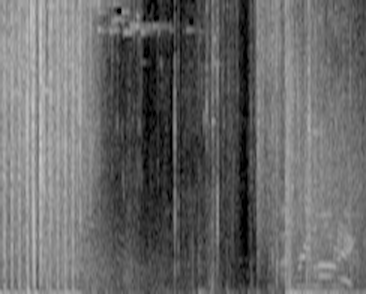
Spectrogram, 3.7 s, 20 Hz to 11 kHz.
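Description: Automatic gunfire from an AMR9 rifle in Call of Duty Modern Warfare III, a rapid close burst, a quieter lull, then another loud volley, with a voice speaking briefly.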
